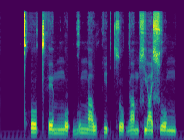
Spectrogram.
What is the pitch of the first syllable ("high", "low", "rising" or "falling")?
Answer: high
